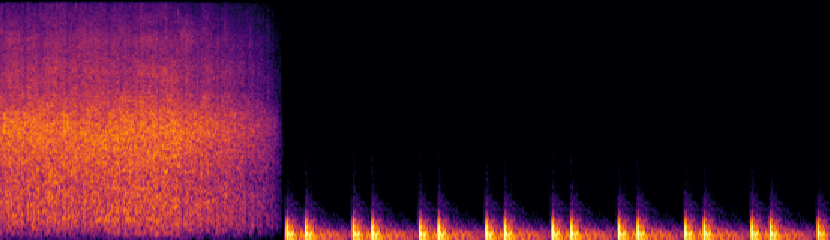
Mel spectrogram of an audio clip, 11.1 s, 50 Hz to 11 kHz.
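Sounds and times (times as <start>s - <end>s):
heartbeat thumps: 3.8s - 11.0s.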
